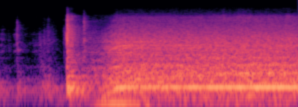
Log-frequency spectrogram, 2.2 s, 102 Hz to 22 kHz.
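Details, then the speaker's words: Everlast 255EXT TIG welder's water cooler switched on with the machine: a click, then a loud, steady pump hum with a constant mid-pitch drone, which the welder calls super loud; the cooler is running normally. "you're gonna have to excuse the noise because a water-cooler super loud"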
